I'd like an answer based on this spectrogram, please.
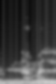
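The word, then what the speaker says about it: نمل: आगे देखते हैं कि सूरत नम्ल, प्रोनाउंसिएशन शायद पहले भी हमने क्लेरिफाई किया है कि सूरह नमल नहीं है, मीम के ऊपर जबर नहीं है, बल्कि क्या है, साकिन है।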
